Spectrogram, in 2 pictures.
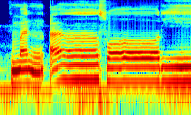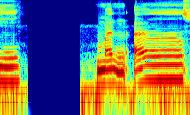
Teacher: Nun jelas, hamzah jelas, dan tidak ada dengung. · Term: izhar halki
